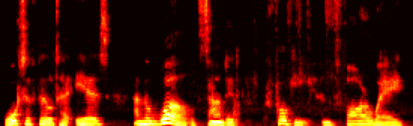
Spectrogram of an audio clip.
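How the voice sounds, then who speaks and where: A woman in her fifties reading her own children's book aloud as an expressive, deliberate storyteller. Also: on the low side, slightly rough, low-quality recording. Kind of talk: children's audiobook narration. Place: small indoor room at home.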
